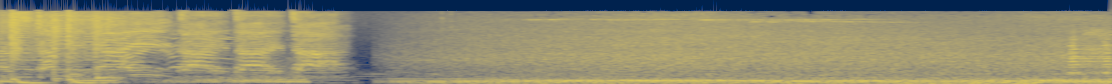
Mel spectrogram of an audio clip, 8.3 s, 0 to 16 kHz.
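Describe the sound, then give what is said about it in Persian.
A car horn honks several times in a quick, loud burst, then stops abruptly and gives way to a steady rumble of street traffic and an idling engine. “هر کی گفت آفری، شامپانزه ساعت 5 صبح تو کوچه بوق نمیزنه.”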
